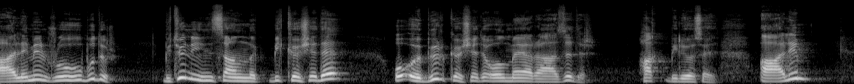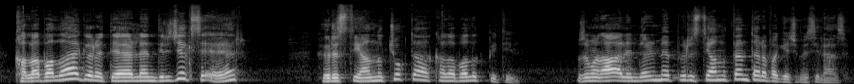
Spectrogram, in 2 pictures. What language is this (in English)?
Turkish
